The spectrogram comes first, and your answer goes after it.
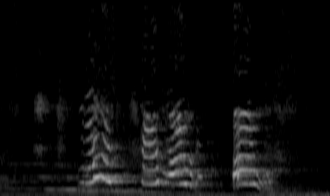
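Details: Beagle and Labrador puppies playing with each other: three high, whimpering yelps, each sliding sharply downward, the first two close together and a third after a short pause, over a faint steady hum.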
